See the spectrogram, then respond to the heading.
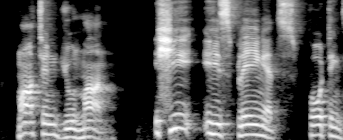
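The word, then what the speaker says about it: Morten Hjulmand: It's Morten Gjulmand. That's how you say his name. Very Danish name. Morten Gjulmand.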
